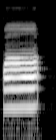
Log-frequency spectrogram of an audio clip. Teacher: قاف جو ہے وہ موٹے حروف میں سے ایک ہے، تو اسے منہ بھر کر ادا کرنا ہے۔ قاف الف زبر قا، اور الف مدہ کرتے ہوئے کھینچیں گے۔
